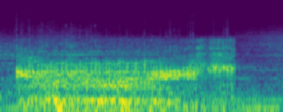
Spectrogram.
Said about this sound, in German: Das ist der Rottweiler von meinem Onkel. Sie wissen sofort, in welcher Stimmung dieser Hund ist.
